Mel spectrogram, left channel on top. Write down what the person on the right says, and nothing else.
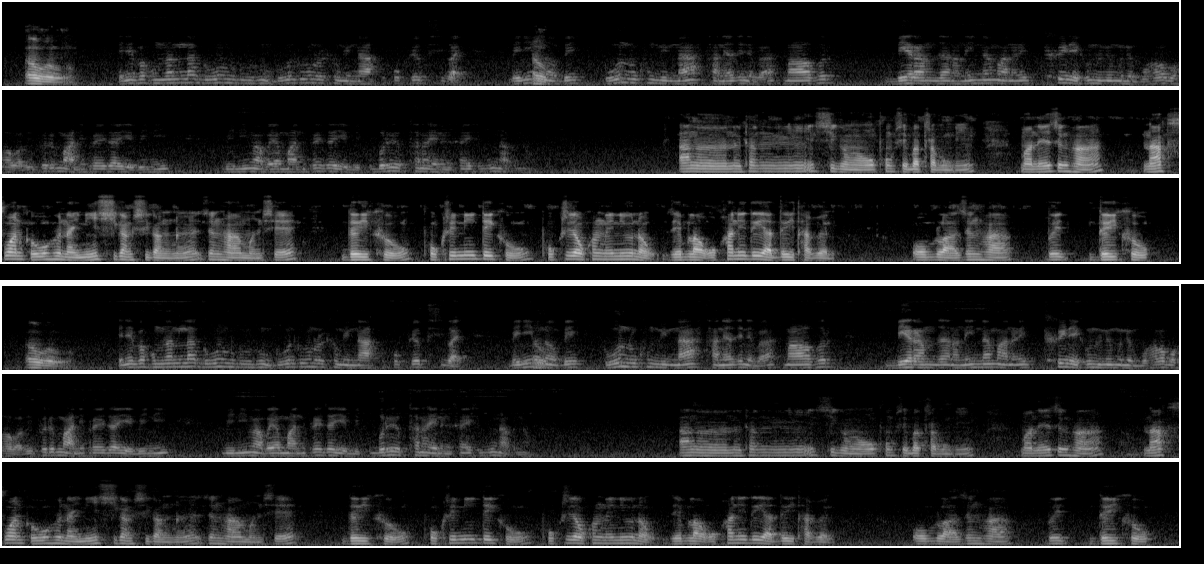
जेनेबा हमनानै ला गुबुन गुबुन रोखोमनि नाखौ फ'ख्रियाव फिसिबाय बेनि
उनाव गुबन रोखोमनि ना थानायाव जेनेबा माबाफोर बेराम जानानै ना मानानै थैनायखौ नुनो मोनो। बहाबा बहाबा बेफोरो मानिफ्राय जायो बिनि बिनि माबाया मानिफ्राय जायो बेखौ बोरै होबथानो हायो नोंथां एसे बुंनो हागोन नामा?
औ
